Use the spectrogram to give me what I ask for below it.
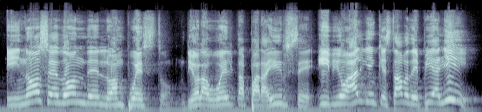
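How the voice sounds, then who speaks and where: This high-voiced pastor reads scripture during his sermon, breaking in with rhetorical questions. He shifts between booming outbursts and lines spoken very softly.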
